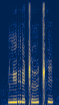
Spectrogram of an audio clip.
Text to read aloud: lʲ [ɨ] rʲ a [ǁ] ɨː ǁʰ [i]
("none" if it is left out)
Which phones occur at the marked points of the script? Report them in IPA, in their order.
ɨ, ǁ, i

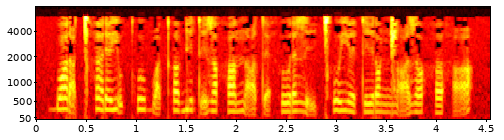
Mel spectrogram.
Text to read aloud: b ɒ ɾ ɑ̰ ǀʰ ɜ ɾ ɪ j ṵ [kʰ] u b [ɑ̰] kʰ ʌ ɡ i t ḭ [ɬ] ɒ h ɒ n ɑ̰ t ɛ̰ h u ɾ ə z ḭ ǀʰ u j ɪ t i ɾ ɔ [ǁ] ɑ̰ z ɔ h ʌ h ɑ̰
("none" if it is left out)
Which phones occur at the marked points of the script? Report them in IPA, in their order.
kʰ, ɑ̰, z, ŋ͡ǁ

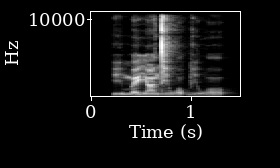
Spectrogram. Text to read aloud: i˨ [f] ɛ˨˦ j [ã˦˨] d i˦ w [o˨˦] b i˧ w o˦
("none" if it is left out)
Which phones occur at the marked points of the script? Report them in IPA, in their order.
m, ã˧, o˦˨

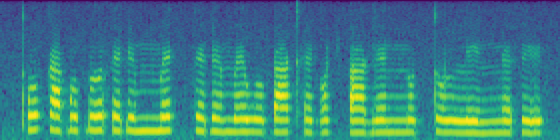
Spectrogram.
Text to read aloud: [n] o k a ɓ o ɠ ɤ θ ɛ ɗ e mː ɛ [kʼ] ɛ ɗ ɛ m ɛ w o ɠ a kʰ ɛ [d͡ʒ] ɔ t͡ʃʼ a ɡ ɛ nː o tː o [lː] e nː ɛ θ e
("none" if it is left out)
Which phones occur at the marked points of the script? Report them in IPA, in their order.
tʼ, kː, ɡ, lː

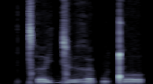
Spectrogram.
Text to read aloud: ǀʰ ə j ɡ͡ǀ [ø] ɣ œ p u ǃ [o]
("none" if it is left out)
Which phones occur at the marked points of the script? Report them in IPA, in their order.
ø, o

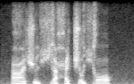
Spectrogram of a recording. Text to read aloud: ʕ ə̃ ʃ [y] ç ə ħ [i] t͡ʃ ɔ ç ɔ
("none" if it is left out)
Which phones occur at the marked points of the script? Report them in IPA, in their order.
y, i

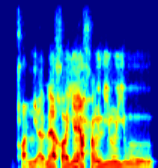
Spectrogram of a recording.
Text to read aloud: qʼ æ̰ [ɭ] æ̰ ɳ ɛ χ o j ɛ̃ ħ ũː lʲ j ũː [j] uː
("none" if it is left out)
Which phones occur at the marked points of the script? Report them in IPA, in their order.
ʎ, j

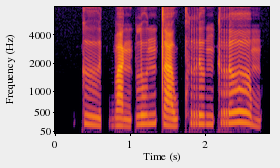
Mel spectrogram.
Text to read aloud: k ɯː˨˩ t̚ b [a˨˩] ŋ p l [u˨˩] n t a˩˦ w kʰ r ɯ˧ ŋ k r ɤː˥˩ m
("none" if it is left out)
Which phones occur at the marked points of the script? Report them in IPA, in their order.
a˨˩, u˦˥

